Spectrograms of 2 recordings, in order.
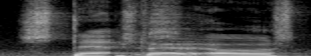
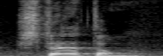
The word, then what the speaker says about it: Statham: And the only action one that really sticks out, and I'm going to say his last name wrong, is this Jason Status.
